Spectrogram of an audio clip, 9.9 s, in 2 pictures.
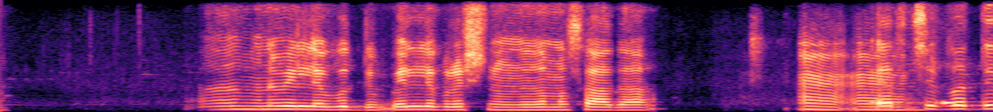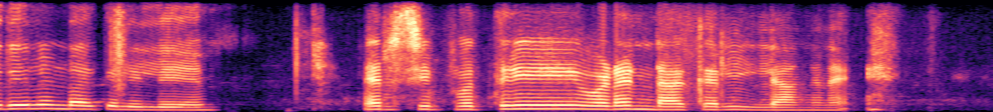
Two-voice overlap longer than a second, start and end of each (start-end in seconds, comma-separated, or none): none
